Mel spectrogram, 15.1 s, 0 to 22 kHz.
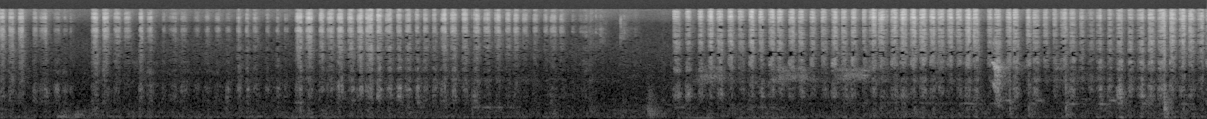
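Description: A green wooden colored pencil shades an open paper coloring book page lying flat, rubbing in fast back-and-forth strokes. The strokes make a quiet, bright, papery scratching in steady rhythmic bursts of about four per second, with brief pauses near 1, 3.7 and 8.5 seconds.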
